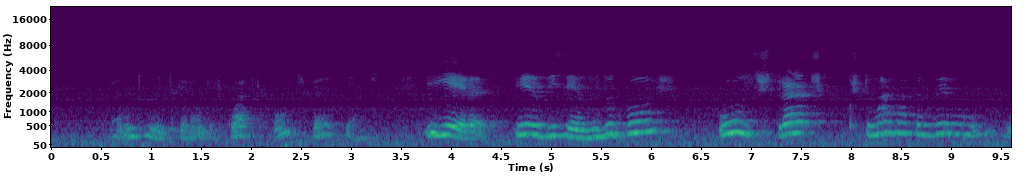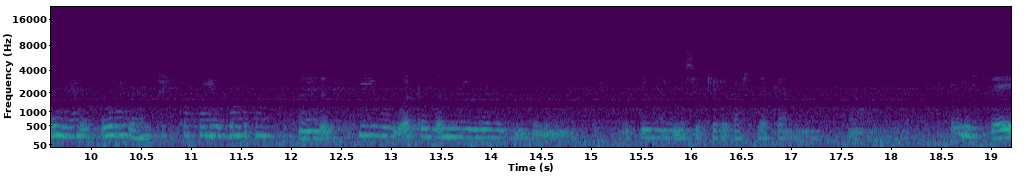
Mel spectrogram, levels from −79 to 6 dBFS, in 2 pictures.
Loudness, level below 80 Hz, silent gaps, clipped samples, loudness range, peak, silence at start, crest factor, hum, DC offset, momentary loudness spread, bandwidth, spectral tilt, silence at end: -36 LUFS; -54 dBFS; none; under 0.1%; 13 LU; -16 dBFS; 0 s; 20 dB; none; under 0.1%; 18 LU; 7.6 kHz; -8 dB/octave; 0 s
